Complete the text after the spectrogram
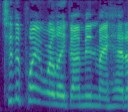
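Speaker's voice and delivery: usual speaking voice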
